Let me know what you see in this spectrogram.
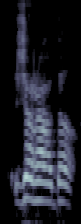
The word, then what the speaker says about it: Girardeau: We open up on Cape Girardeau, Missouri.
